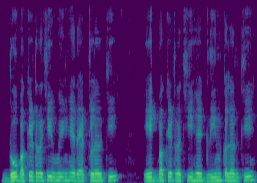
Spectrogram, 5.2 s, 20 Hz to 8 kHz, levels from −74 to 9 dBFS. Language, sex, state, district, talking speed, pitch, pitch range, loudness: Hindi, male, Madhya Pradesh, Katni, 175 wpm, 155 Hz, 150-160 Hz, -16 LUFS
